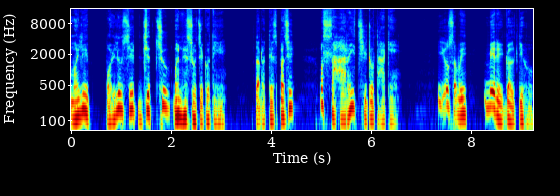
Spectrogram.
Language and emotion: Nepali, sad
